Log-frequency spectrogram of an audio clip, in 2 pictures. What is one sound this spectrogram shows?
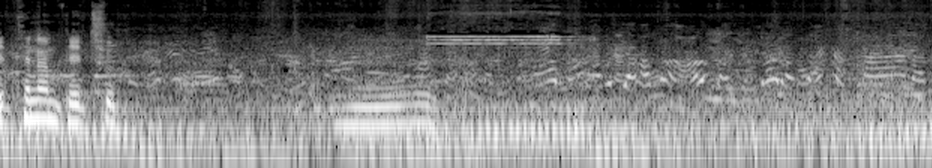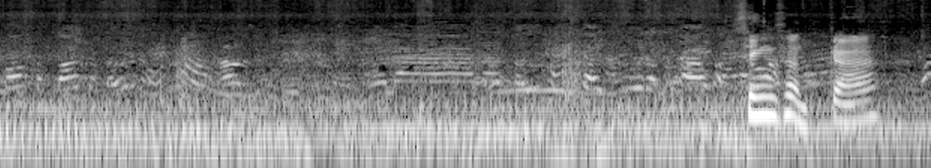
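A busy outdoor market murmurs with many voices nearby.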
